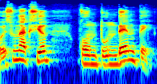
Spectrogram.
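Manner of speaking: ordinary delivery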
